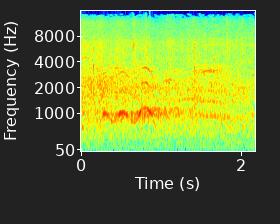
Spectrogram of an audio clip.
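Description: Audience applauding, with a voice faintly over it.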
